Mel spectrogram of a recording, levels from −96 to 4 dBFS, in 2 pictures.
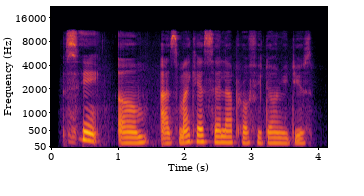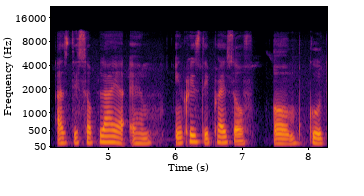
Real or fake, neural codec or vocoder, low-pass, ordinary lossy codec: real; none; 10.8 kHz; none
